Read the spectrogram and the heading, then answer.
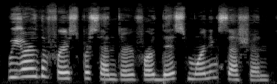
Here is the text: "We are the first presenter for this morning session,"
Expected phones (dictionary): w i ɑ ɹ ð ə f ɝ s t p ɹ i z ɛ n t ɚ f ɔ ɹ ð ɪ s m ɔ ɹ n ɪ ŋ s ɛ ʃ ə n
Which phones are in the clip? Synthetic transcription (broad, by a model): w i ɑ ɹ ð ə f ɝ s t p ɹ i s ɛ n t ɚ f ɔ ɹ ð ɪ s m ɔ ɹ n ɪ ŋ s ɛ ʃ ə n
